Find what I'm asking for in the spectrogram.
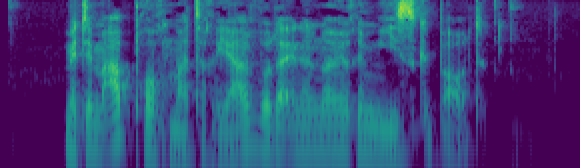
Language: German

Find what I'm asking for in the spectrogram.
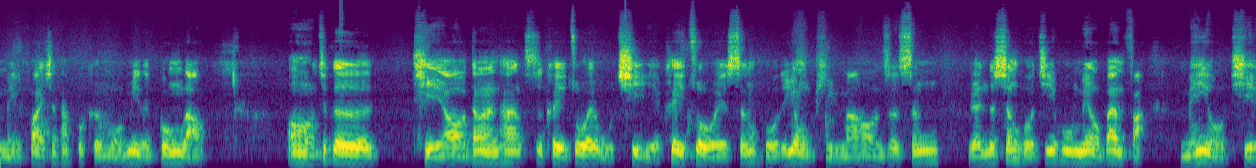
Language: Chinese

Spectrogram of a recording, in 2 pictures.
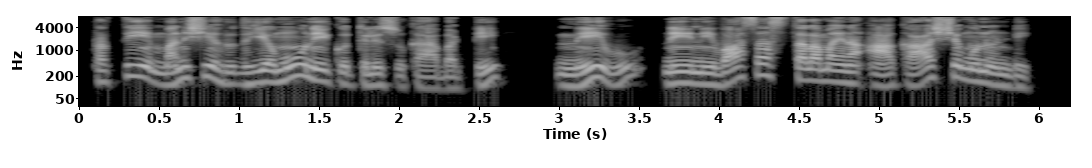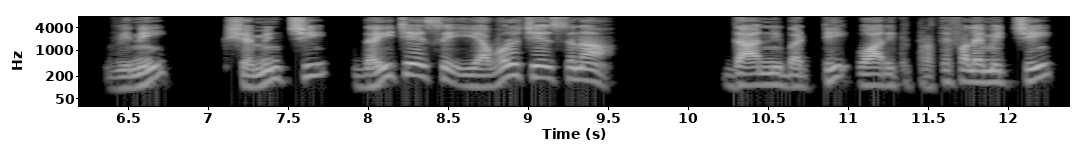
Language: Telugu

